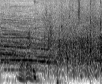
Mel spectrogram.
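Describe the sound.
Canned studio-audience applause played as a sound effect, a steady wash of clapping throughout with a voice exclaiming over it.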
